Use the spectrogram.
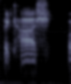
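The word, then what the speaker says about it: Pekař: There we have Oskari Laaksonen, Matei Pekar, Pekash, possibly. – I guess if we go the Czech pronunciation is Pekash. Or Picard. I guess you go either way.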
